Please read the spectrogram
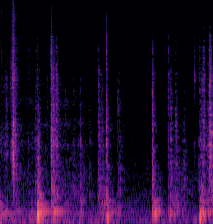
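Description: Oracle cards being handled: a deck shuffled and knocked on the tabletop, giving a few sharp, irregularly spaced taps and flicks, the loudest about three-quarters of a second in.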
